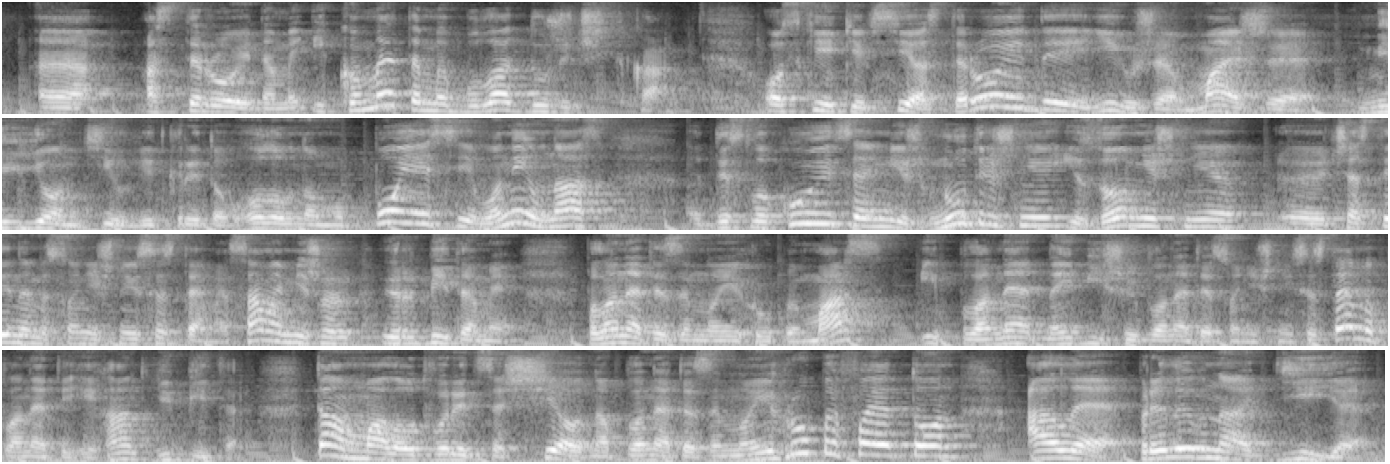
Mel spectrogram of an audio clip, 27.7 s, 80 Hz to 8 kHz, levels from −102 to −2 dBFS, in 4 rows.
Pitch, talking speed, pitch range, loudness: 160 Hz, 125 wpm, 130-200 Hz, -14 LUFS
